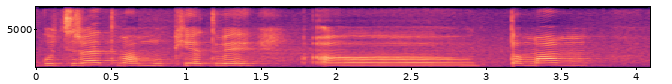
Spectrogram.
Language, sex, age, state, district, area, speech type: Gujarati, female, 18-30, Gujarat, Rajkot, urban, spontaneous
